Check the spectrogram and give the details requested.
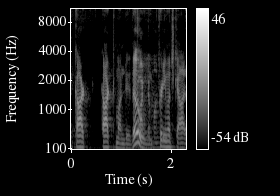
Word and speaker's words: Kathmandu: And Kathmandu is the capital, and that's how you say it in Nepali. Is Kathmandu. It's hard to say. I know a lot of English people say Kathmandu, which is fine, but I say Kathmandu.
